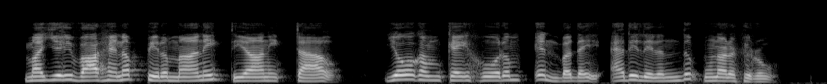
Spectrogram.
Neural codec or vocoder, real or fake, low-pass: codec, 16 kHz in and 24 kHz out, 0.4 kbps, LongCat-Audio-Codec, two codebook decoder; fake; 7.2 kHz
